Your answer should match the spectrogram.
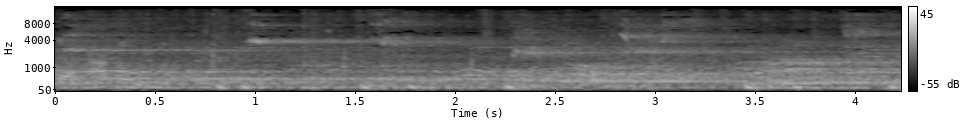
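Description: Indoor badminton rally: sneakers squeaking and thudding on the wooden court floor, with several short squeaks and sharp racket-on-shuttlecock hits amid the busy sound of other courts in the hall.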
